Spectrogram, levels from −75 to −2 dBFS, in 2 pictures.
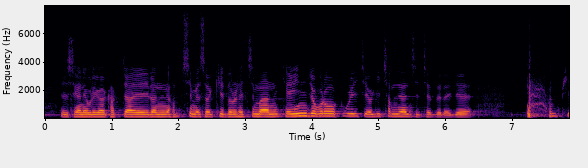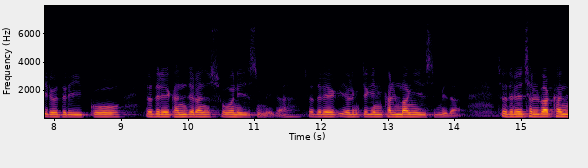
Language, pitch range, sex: Korean, 150-170 Hz, male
